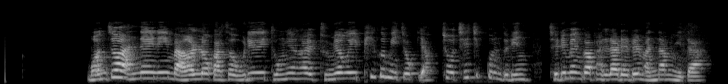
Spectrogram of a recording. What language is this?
Korean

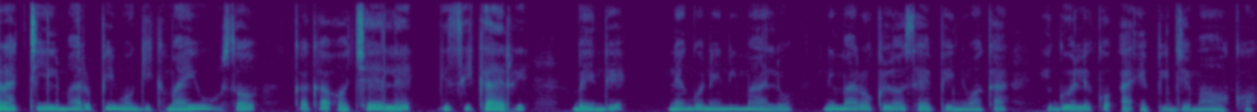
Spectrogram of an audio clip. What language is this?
Luo (Kenya and Tanzania)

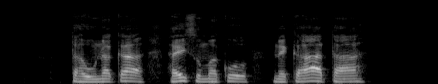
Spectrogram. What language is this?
Yaqui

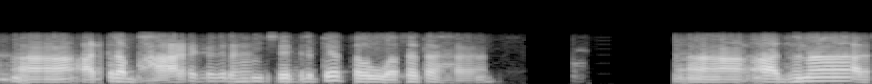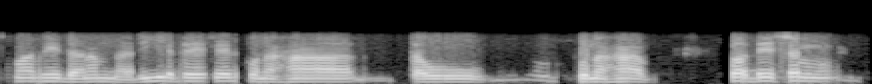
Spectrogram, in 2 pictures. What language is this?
Sanskrit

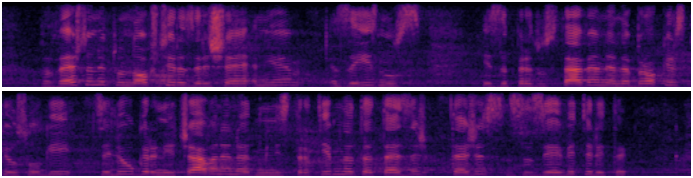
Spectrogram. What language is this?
Bulgarian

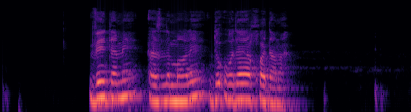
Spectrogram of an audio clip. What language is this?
Kurdish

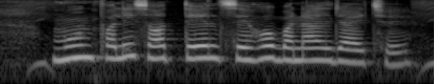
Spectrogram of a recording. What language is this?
Maithili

